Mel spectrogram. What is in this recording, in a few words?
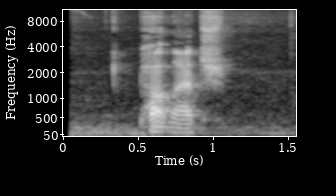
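"potlatch", US English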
